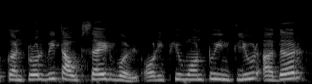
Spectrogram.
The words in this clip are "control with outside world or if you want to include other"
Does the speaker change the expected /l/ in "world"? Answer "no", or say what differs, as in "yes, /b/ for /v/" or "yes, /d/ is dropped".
yes, /l/ is dropped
